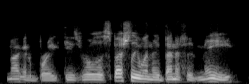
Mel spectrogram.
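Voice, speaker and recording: A man telling an animated umpiring story in casual talk, laughing as he goes. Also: medium pitch, very fast, muffled recording. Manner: animated, laughs through his own story.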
